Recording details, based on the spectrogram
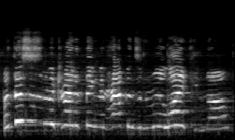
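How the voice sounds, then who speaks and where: A woman's voice: extremely high pitch, lively intonation, fairly quick, music in the background, rough recording. An actress voicing a skeptical young woman in a game who teases a caller warning her of danger.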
